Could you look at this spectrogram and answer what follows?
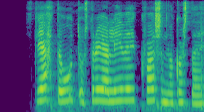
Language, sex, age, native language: Icelandic, female, 13, Icelandic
